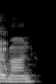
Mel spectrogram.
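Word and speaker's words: Germán: I always say Jermon, and then I say Jermaine, and then I say Herman. It's okay. Herman. Herman.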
